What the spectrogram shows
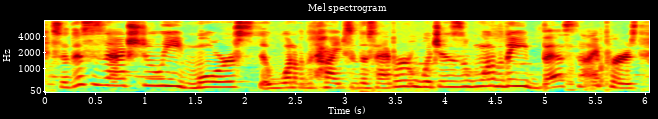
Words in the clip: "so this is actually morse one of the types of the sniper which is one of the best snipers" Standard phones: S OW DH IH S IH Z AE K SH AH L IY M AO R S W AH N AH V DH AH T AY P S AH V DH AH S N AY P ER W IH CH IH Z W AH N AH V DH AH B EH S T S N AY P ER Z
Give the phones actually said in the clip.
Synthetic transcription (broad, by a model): S OW DH IH S IH Z AE K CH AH L IY M AO R S W AH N AH V DH AH T AY P S AH V DH AH S AY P ER W IH CH IH Z W AH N AH V DH AH B EH S T S N AY P ER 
